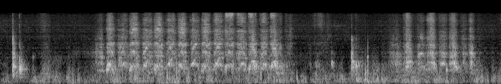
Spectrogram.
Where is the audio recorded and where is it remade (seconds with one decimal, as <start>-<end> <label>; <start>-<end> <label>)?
0.0-1.1 remade; 1.1-2.8 recorded; 2.8-5.0 remade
